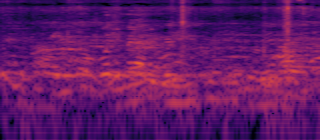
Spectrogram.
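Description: Background chatter: several people's voices talking quietly at a distance, with no single voice standing out.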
